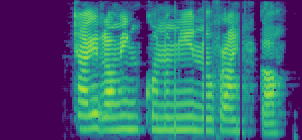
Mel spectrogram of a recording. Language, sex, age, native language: Icelandic, male, 7, Icelandic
